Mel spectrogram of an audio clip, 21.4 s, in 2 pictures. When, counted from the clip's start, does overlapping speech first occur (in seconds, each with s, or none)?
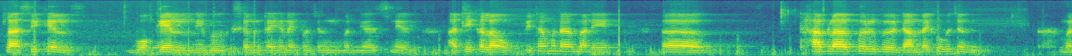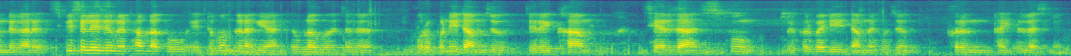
none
